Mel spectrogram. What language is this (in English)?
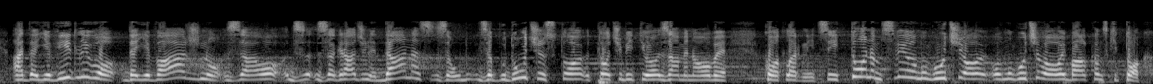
Serbian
